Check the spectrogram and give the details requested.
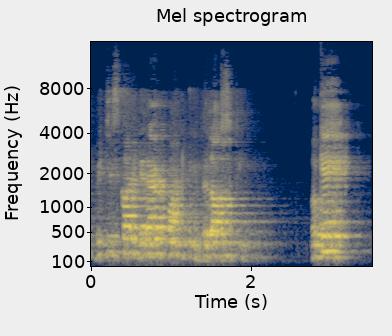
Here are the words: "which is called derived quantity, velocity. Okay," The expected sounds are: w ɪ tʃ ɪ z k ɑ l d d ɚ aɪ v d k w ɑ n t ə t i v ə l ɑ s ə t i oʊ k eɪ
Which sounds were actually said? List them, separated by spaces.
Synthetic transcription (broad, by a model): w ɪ tʃ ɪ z k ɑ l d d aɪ d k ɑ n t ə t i f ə l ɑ s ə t i oʊ k eɪ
